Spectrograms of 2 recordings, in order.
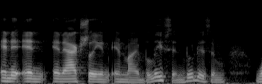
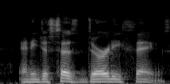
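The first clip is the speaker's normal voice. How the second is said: plain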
